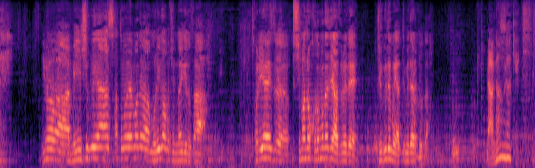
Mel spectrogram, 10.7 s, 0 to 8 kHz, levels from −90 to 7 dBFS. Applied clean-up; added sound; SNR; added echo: neural separator model SepFormer DNS4.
